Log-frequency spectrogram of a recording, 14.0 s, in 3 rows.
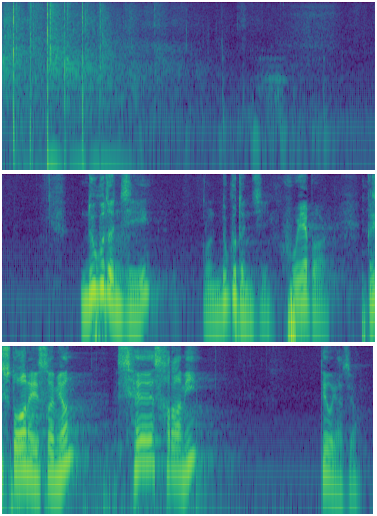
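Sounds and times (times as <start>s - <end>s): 
audience clapping in unison: 0.0s - 2.6s
speech: 5.6s - 6.6s, 7.2s - 11.9s, 13.3s - 13.9s.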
